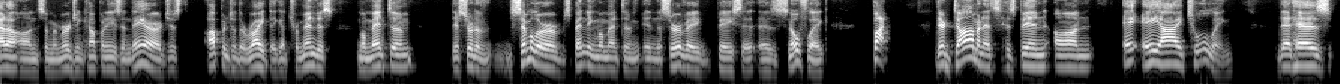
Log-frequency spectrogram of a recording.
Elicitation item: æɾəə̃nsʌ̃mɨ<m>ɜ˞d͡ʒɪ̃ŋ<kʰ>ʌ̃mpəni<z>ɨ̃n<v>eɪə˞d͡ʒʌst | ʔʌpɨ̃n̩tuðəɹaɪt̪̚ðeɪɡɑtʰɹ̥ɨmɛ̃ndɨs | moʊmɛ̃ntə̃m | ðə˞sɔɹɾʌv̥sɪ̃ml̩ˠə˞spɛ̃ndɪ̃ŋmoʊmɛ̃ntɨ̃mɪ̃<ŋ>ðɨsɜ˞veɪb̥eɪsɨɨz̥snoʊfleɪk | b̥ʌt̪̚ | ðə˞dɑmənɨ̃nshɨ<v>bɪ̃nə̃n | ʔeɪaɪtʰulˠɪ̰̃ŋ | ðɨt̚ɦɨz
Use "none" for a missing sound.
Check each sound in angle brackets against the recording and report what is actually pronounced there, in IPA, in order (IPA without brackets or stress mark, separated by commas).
m, kʰ, z, ð, n, z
